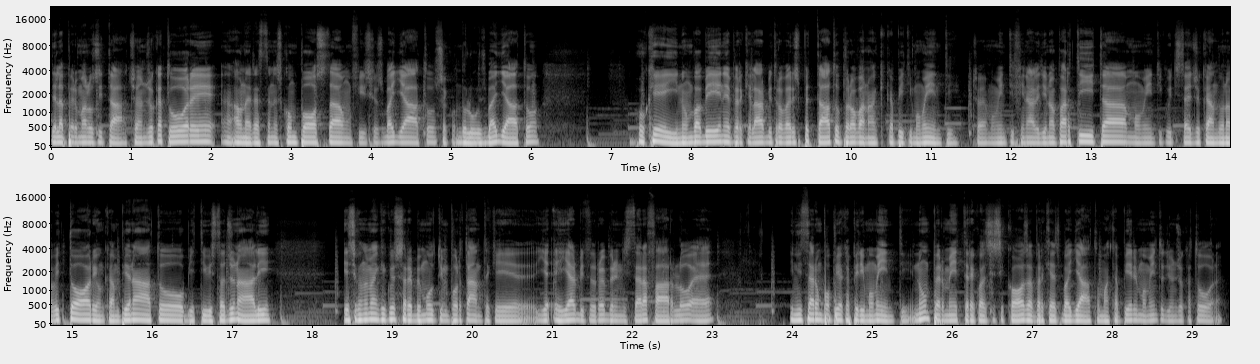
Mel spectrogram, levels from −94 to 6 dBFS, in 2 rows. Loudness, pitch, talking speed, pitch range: -21 LUFS, 115 Hz, 175 wpm, 110-120 Hz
